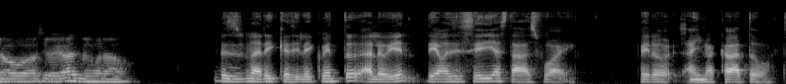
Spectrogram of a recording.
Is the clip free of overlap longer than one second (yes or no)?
yes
